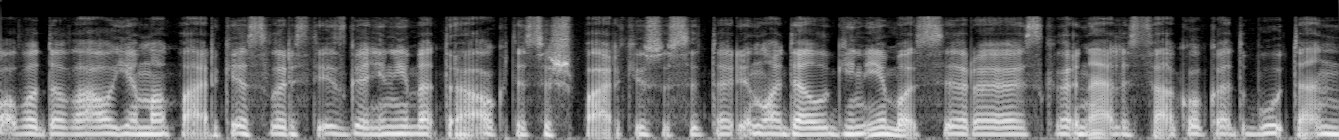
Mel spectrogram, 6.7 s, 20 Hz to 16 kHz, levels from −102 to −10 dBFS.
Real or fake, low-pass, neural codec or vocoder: fake; 9.9 kHz; autoencoder, 22.05 kHz, a latent of 192 numbers a frame, VITS, trained on many speakers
